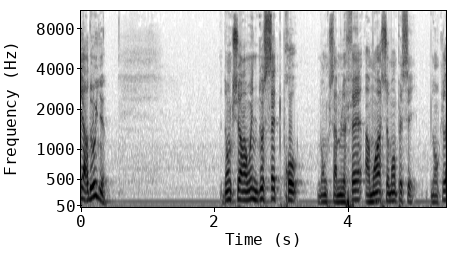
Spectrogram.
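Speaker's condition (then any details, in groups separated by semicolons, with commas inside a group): No condition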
